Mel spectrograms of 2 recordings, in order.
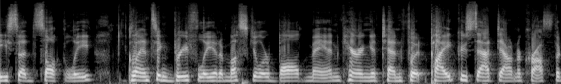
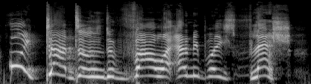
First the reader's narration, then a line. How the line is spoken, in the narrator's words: Teddy shouted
